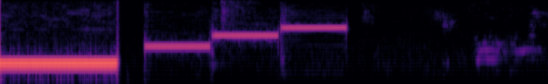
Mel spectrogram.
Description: Special information tone.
